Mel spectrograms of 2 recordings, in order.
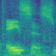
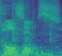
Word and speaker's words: Asus: I used to call it Asus, but then people were like, actually, it's a Swedish company. It's Jesus, or Asus.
